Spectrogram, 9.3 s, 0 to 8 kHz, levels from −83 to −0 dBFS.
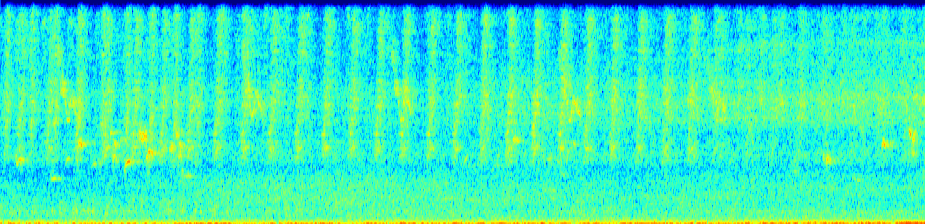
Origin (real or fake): real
